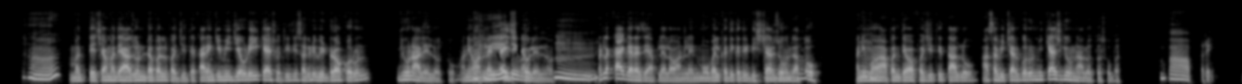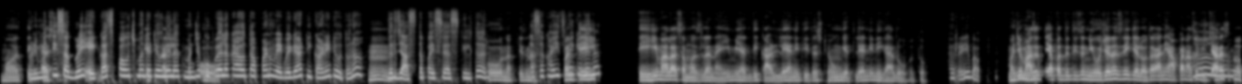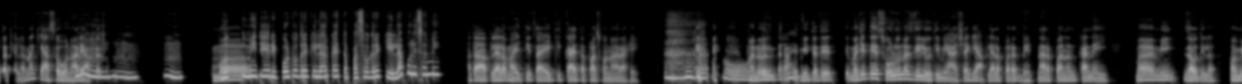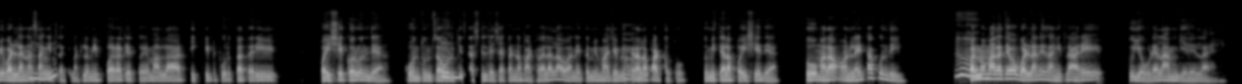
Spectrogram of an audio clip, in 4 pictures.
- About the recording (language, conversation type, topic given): Marathi, podcast, प्रवासात तुमचं सामान कधी हरवलं आहे का, आणि मग तुम्ही काय केलं?
- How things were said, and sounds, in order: in English: "विथड्रॉ"; other noise; other background noise; chuckle; tapping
